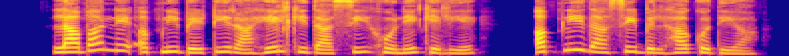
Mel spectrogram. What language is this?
Hindi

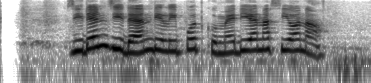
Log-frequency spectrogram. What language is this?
Sundanese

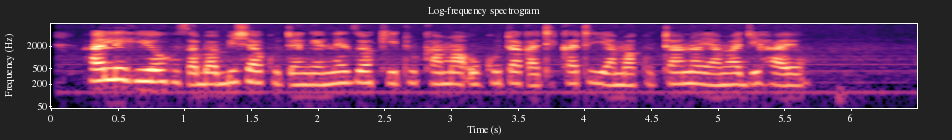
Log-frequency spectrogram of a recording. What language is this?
Swahili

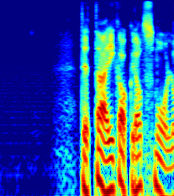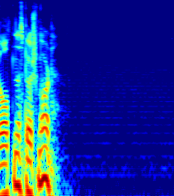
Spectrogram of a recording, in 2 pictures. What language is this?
Norwegian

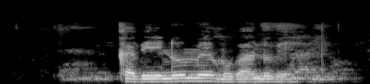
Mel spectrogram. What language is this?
Kinyarwanda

